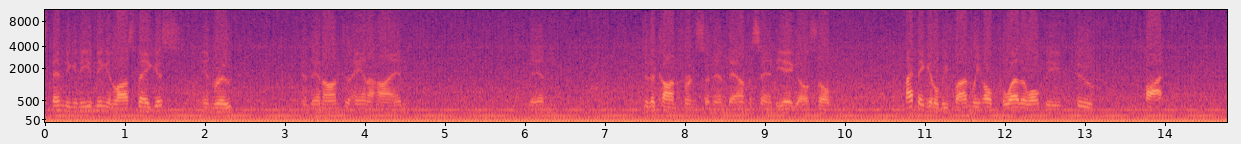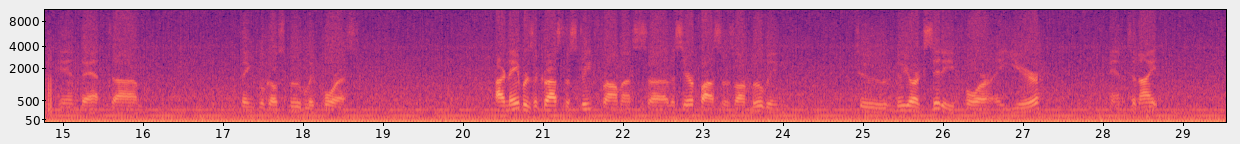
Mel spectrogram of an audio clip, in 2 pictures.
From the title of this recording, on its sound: Driving into work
